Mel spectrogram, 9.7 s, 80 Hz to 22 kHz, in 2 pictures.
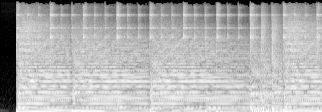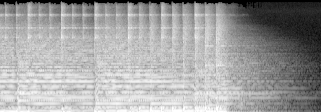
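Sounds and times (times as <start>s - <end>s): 
shuffle rhythm music intro: 0.2s - 8.8s.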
